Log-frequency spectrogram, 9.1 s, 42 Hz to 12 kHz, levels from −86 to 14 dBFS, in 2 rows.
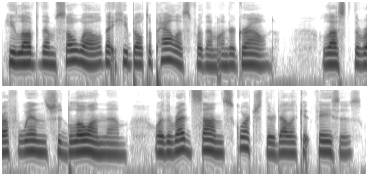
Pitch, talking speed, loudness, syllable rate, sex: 185 Hz, 190 wpm, -18 LUFS, 4.7 syllables/s, female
